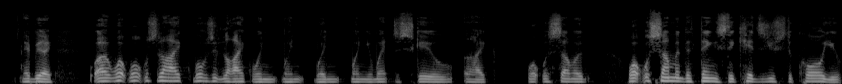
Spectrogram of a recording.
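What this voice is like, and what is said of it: Bad put-on Australian accent. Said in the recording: “I know this is a brutal fucking Aussie accent.”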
